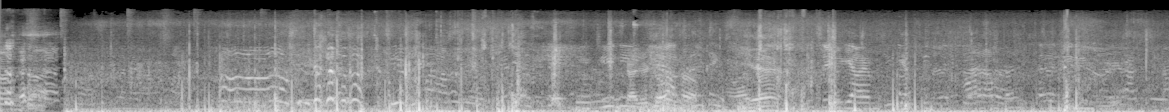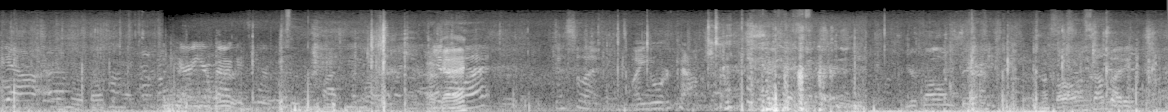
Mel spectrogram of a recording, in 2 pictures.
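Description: Young men talk and chat nearby.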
